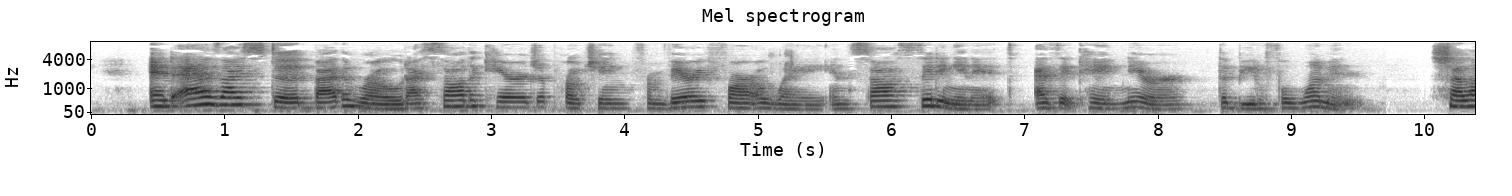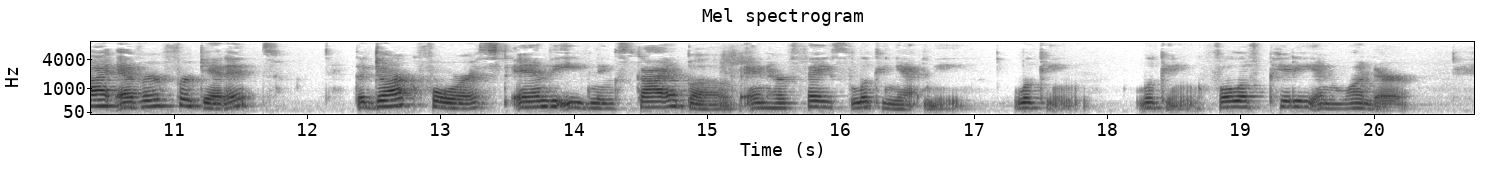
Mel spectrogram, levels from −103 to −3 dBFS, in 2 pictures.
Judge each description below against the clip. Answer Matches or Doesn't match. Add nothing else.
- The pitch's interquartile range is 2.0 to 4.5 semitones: Doesn't match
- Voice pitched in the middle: Matches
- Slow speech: Doesn't match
